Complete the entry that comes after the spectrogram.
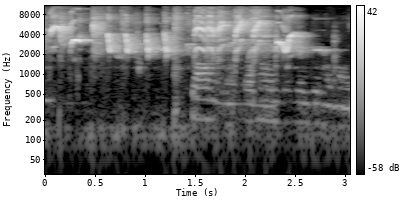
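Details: Greater green leafbird delivering loud, hard-hitting challenging song at another leafbird: a quick string of sharp, bright whistled notes in stacked bursts about every quarter second, ending in a descending whistle.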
